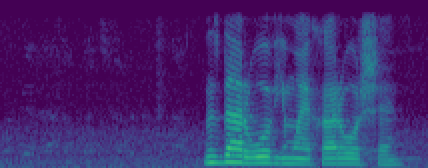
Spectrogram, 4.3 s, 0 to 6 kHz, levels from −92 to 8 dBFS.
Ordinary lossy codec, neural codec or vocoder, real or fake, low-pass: none; none; real; 5.4 kHz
